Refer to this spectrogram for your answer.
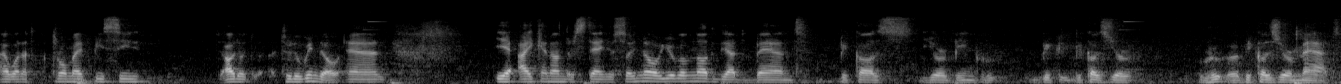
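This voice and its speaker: Talking with a non-native accent, a man keeps a medium pitch and fairly even intonation at a fairly slow pace, with long, frequent pauses. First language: not English. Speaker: game community manager. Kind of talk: online community Q&A meeting. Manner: halting.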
